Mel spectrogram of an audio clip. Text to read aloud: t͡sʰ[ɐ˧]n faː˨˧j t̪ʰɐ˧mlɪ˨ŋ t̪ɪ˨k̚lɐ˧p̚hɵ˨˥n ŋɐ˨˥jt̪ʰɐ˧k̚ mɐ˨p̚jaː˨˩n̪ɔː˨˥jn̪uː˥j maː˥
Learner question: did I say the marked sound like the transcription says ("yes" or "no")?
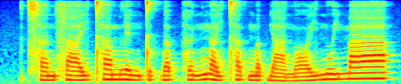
no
